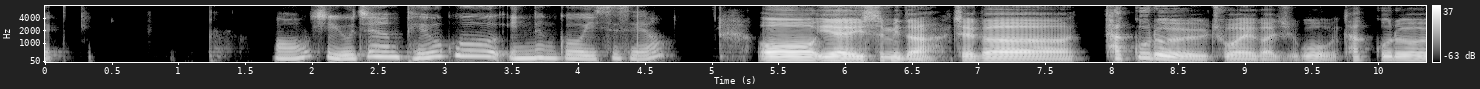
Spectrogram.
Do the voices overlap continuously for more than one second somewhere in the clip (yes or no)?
no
